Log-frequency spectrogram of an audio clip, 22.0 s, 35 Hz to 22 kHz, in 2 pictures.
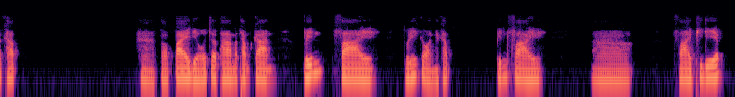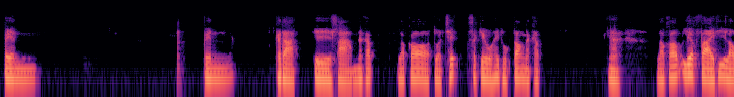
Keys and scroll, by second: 16.0 Delete, 20.1 Delete.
